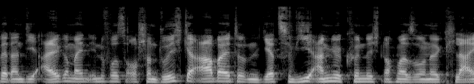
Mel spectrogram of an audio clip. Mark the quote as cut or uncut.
uncut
